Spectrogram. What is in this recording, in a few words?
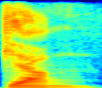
"giang3", Taiwanese syllable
